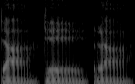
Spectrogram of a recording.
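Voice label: "tatera", concatenated syllables; Affixing experiment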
